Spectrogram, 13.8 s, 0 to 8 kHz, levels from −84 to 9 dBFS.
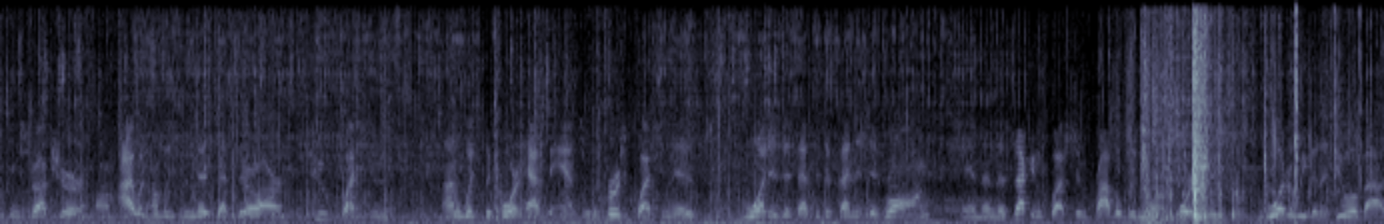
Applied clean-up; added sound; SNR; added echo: none; Bicycle; -2 dB; none.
